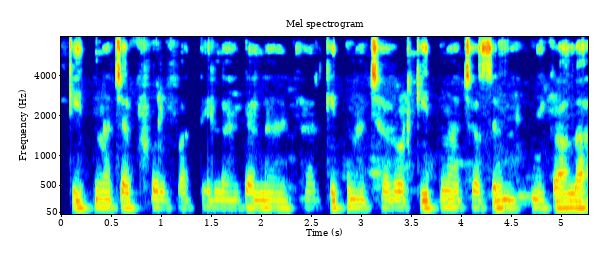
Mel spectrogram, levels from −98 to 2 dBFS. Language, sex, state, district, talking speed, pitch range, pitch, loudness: Hindi, male, Bihar, Jahanabad, 180 wpm, 120-130 Hz, 125 Hz, -21 LUFS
